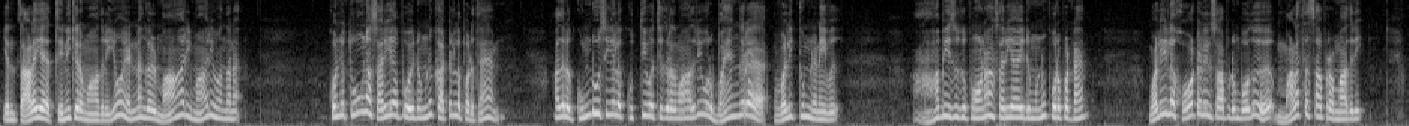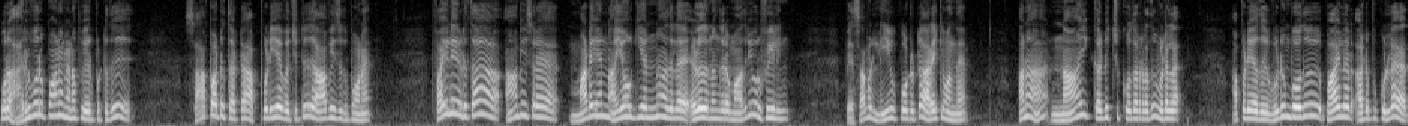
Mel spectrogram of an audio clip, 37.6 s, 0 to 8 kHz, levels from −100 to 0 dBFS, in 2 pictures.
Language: Tamil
